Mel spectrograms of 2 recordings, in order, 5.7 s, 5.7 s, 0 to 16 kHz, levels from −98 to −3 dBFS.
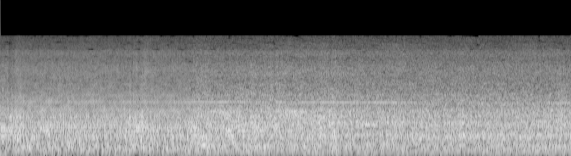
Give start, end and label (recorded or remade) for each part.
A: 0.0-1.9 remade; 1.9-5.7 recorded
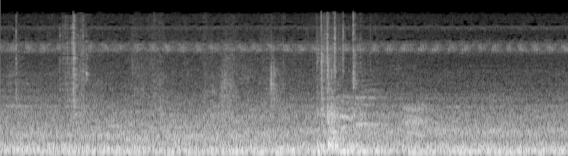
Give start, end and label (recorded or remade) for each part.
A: 0.0-4.1 remade; 4.1-5.1 recorded; 5.1-5.7 remade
